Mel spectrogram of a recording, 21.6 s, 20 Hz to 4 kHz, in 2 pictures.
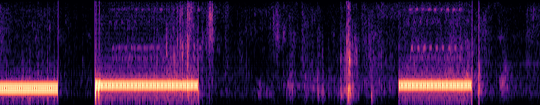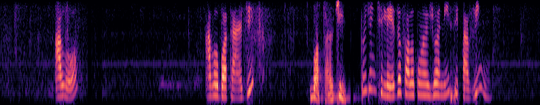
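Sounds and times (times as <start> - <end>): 
telephone ringing tone during call transfer: 0.0 - 1.2, 1.9 - 4.0, 8.0 - 9.5
speech: 12.0 - 12.4, 15.0 - 16.0, 17.0 - 20.7.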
